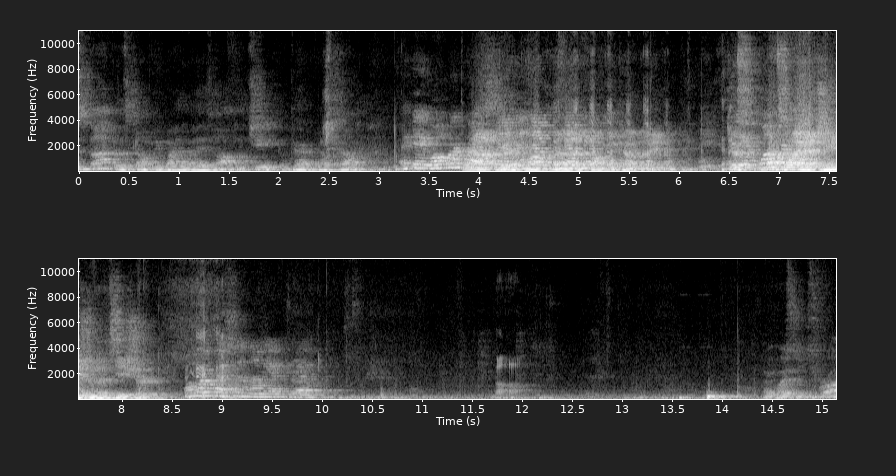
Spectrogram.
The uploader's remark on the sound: CONSENSUS NYC 2018 BLOCKVAULT BY GOLDMONEY THE KEISER REPORT LIVE ON-STAGE.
